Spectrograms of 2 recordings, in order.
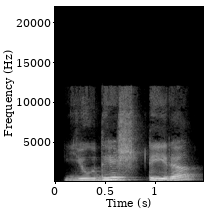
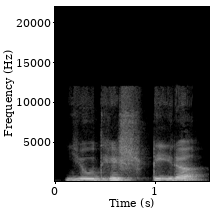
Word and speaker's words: युधिष्ठिर: इज़ अ विसर्ग here युधिष्ठिर युधिष्ठिर ध महाप्राण थ महाप्राण युधिष्ठिर शानवम शानवम so when there is अ विसर्ग फॉललोड बाय श वी जॉइन टुगेदर एंड से युधिष्ठिर शनवम युधिष्ठिर शंतनवम द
